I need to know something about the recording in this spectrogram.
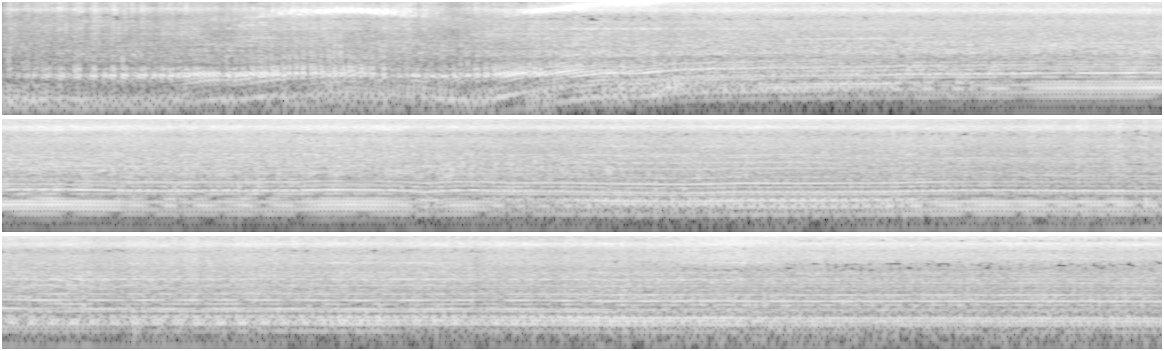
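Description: A small propeller engine revs up and then drones loudly and steadily.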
